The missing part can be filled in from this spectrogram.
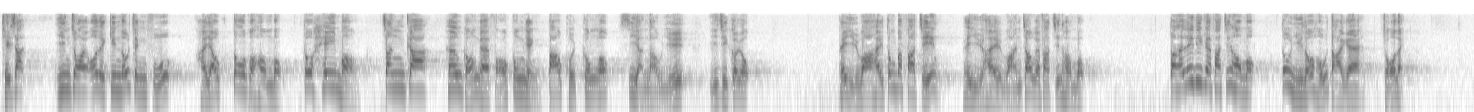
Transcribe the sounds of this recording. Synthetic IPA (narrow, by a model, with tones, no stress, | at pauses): kʰe˨˩jsɐ˨t̚ | jiː˨nt͡ʃɔː˨jɔː˨˧t̪e˨jkiː˧nt̪o˨˧˥wt͡sɪ˧ŋfuː˨˥hɐ˨jːɐ˨˧wt̪ɔː˥kɔː˧ɦɔː˨k̚mʊ˨k̚t̪o˥whe˥jmɔː˨ŋ | t͡sɐ˥nkaː˥ | hœː˥ŋkɔː˨˥ŋkɛː˧fɔː˨˥kʊ˥ŋjɪ̰˨˩ŋpaː˥wkʰuː˧t̚kʊ˥ŋʊ˥k̚siː˥jɐ̰˨˩nlɐ̰˨˩wjyː˨˧jiː˨˧t͡siː˧kɵ˥ɥʊ˥k̚ | pʰe˧jɥyː˨˩waː˨˩ɦɐ˨jt̪ʊ˥ŋpɐ˥t̚faː˧t̚t͡siː˨˥npʰe˨˧jːyː˨˩ɦɐ˨jwa̰ː˨˩nt͡sɐ˥wkɛː˧faː˧t̚t͡siː˨˥nɦɔː˨k̚mʊ˨k̚ | t̪aː˨˧nhɐ˨jneː˥t̪iː˥kɛː˧faː˧t̚t͡siː˨˥nɦɔː˨k̚mʊ˨k̚t̪o˥wjyː˨t̪o˨˥wɦo˨˥wt̪aː˨jkɛː˧t͡sɔː˨˥lɪ˨k̚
